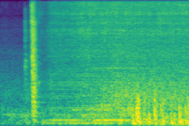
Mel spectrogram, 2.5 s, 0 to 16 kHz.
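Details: 10 HP outdoor condensing unit starting after a blown fuse was replaced: sharp contactor click, then steady low compressor hum as the outdoor fan whooshes up to speed; normal start-up.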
